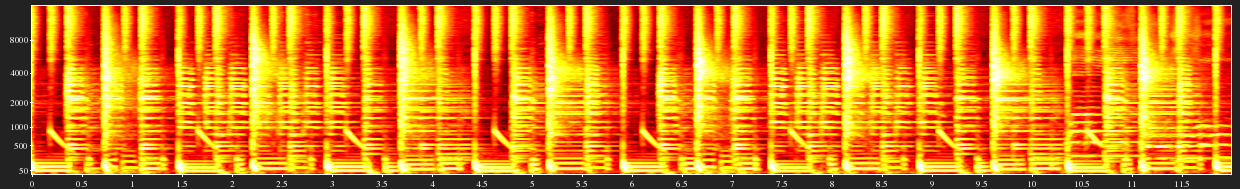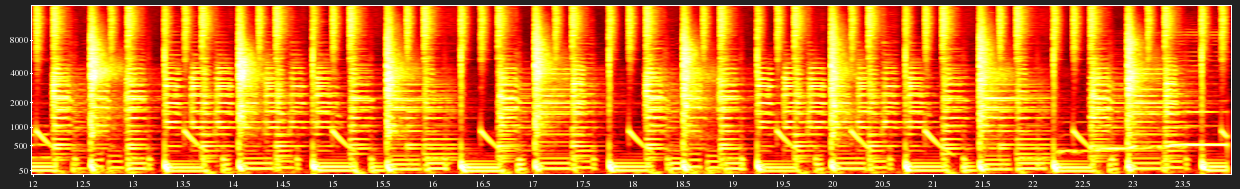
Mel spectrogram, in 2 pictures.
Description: no Backing Vocals Reggae 3:25 Buy £1.50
